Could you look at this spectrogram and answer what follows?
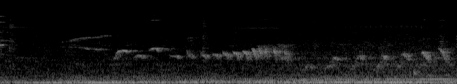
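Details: White-rumped shama, an adult female, giving a soft run of short whistled and chirping notes, rising and falling, over a steady loud low rumble and hiss.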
